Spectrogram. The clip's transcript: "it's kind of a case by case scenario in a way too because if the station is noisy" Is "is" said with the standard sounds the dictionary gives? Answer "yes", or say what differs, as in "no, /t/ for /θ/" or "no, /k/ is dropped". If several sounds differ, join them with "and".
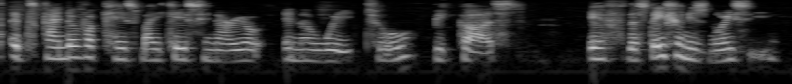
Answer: yes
